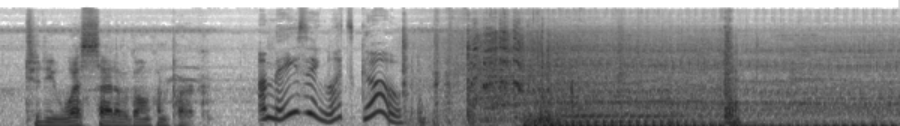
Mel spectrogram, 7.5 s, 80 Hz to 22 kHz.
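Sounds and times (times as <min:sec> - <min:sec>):
speech: 0:00.3 - 0:04.2
truck engine cranking, starting and running with a low throbbing rumble: 0:03.4 - 0:07.4.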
